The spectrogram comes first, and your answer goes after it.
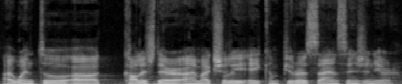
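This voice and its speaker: A man with a Bulgarian accent chatting casually as an interview guest, speaking in halting, hesitant phrases. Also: mid-range voice, steady tone, gravelly. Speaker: podcast guest, real estate investor. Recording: reverberant, hall-like room.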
